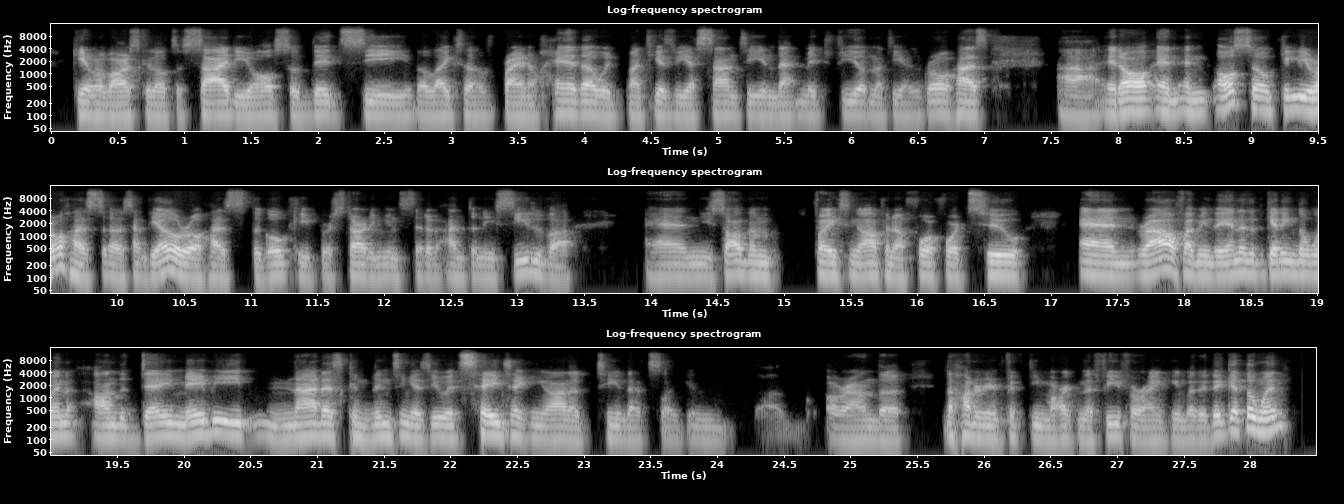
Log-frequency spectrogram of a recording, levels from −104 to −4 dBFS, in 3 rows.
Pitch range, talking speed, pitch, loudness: 100-120 Hz, 195 wpm, 105 Hz, -29 LUFS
